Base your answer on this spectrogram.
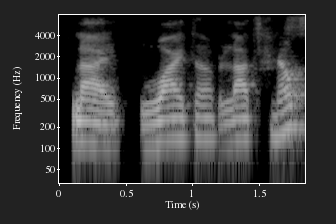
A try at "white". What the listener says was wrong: No, there's no whiter. There's no whiter. It's white. T, there's no T. Okay, T. Just white. No T. Okay, white.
